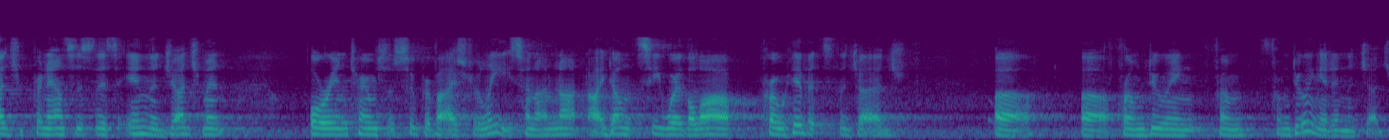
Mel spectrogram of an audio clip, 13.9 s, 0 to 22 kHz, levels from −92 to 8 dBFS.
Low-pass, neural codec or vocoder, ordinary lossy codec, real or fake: 7.2 kHz; none; AAC, 32 kbps; real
